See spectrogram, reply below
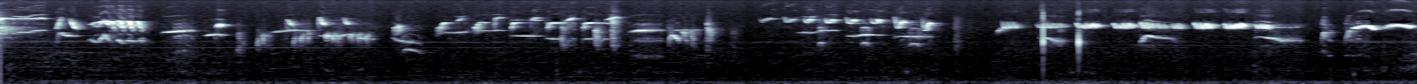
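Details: An actively singing jongkangan, recorded as a tutor song for a brown cingcoang, pours out a fast, high, varied song of sharp chirps and thin trills, about four notes a second, over a low steady hum.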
